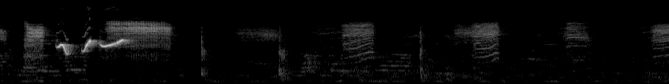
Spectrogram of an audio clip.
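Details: Loud, clear lure call of the common iora. A few sharp, twisting whistles and a buzzy rasp come first, then softer buzzy chirps at irregular intervals.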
